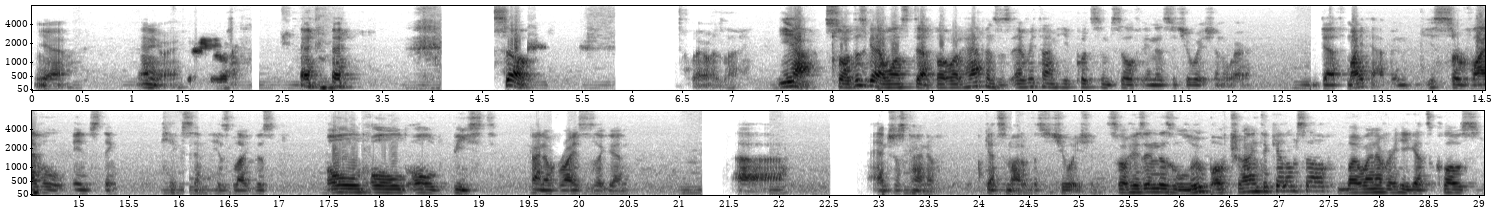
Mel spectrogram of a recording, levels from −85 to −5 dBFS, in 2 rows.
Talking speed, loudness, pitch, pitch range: 145 wpm, -18 LUFS, 115 Hz, 100-140 Hz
